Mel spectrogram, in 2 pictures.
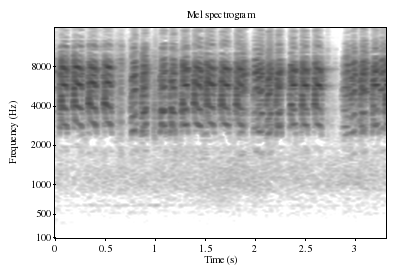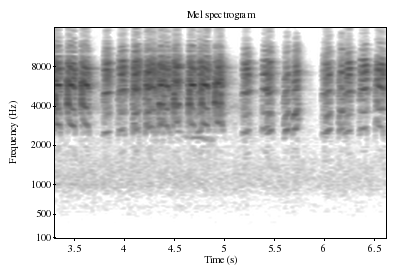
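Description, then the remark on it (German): Nestling birds in a nest box peep continuously in rapid, high-pitched bursts, a dense insistent chorus of begging calls from the hatched young with brief pauses, fairly loud and with no talking. “Und wenn man sie dann irgendwie im Kasten verschwinden sieht, dann hört man es auch oft piepsen. Dann weiß man, okay, die Jungvögel sind geschlüpft und schon da.”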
